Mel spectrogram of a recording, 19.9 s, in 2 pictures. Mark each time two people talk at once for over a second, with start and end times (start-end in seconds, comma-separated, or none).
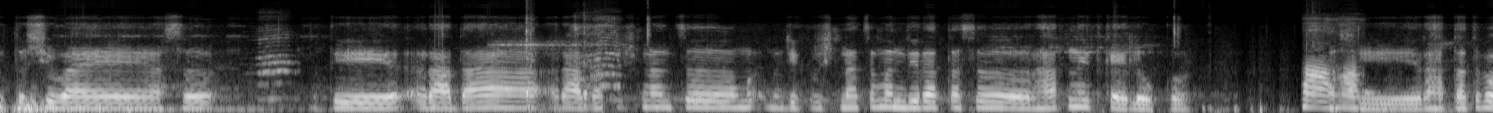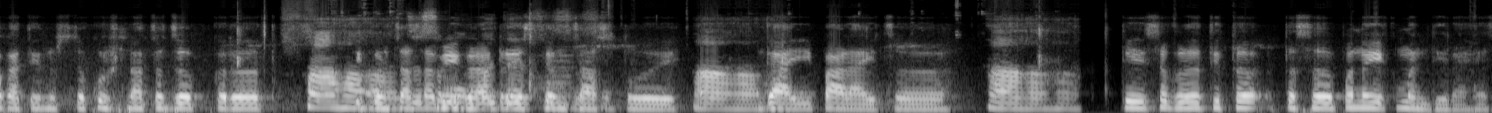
12.3-14.0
